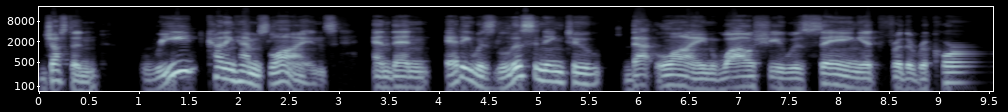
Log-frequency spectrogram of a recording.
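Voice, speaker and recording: Very deep-voiced man explaining his work. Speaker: guest, audio drama creator and composer. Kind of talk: conversational interview answers.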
